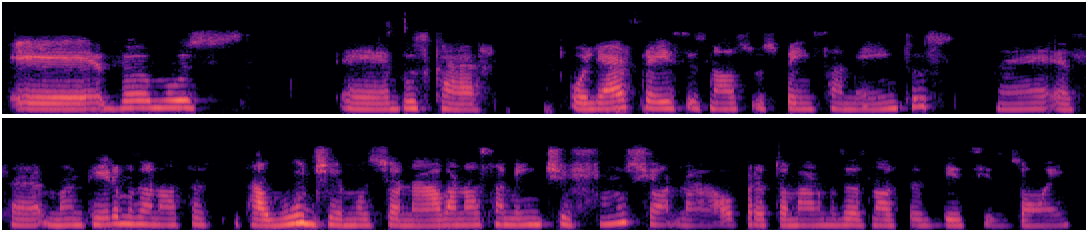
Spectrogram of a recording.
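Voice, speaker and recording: Calm woman psychologist, muffled live audio. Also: medium pitch, takes it slowly, dry recording. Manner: calm, reassuring, many "né?" fillers. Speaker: psychologist guest. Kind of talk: live-stream chat giving advice.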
